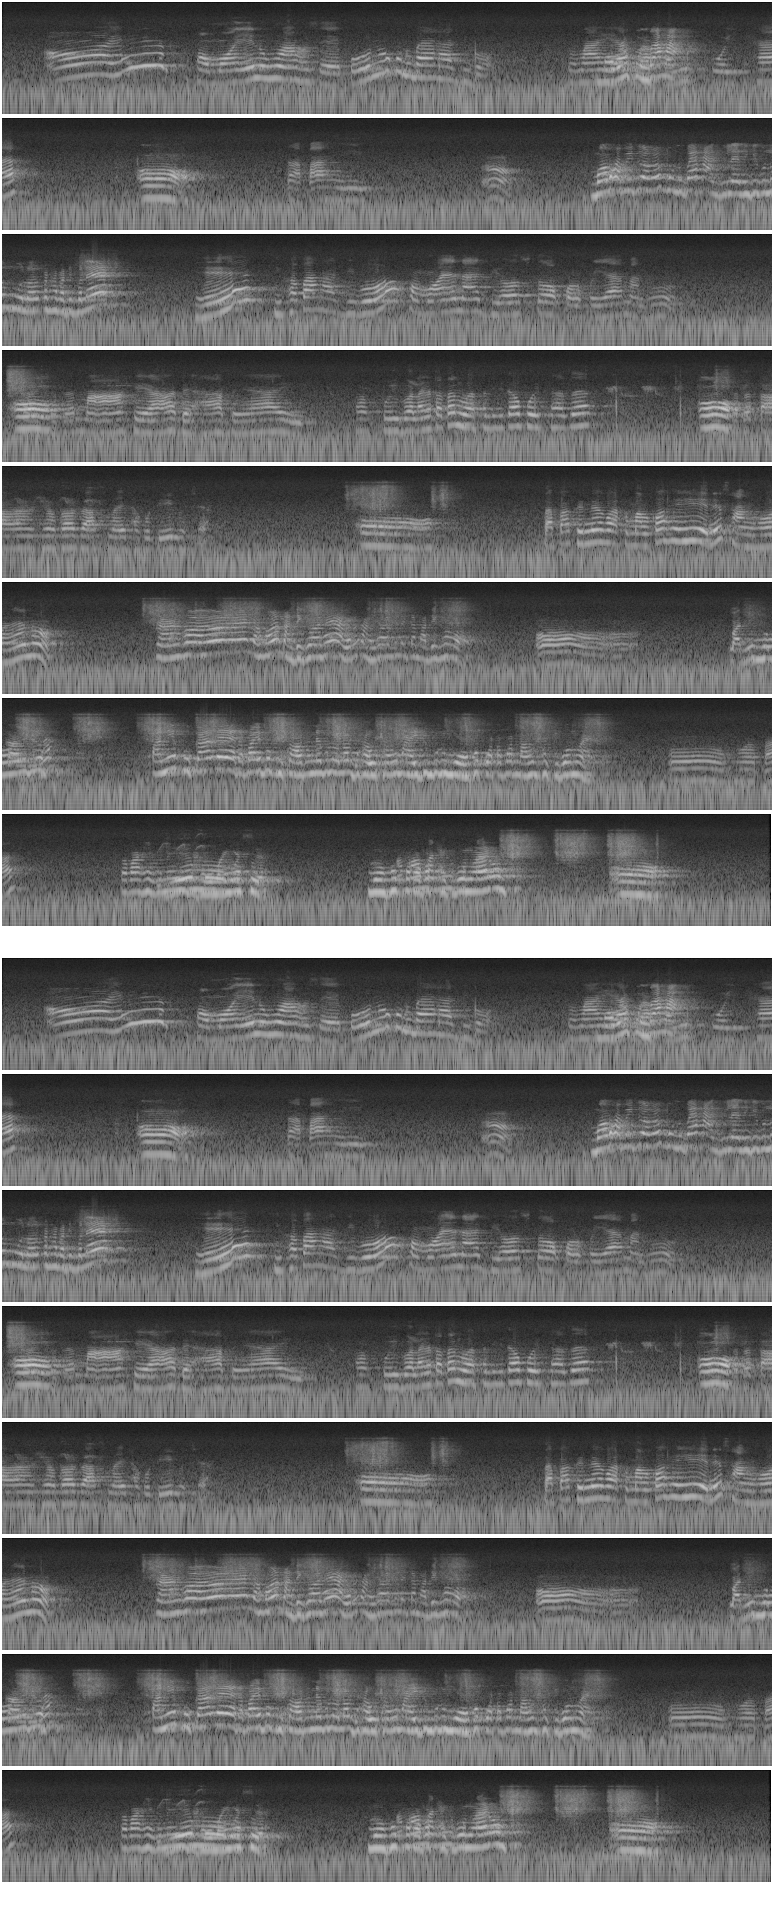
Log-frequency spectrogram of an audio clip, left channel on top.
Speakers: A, on the right; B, on the right.
A: অঁ এই সময়ে নোহোৱা হৈছে কতনো কোনোবাই শাক দিব। তোমাৰ
B: মই
A: ইয়াৰ
B: বোলো
A: ল'ৰা
B: কোনোবা
A: ছোৱালী পৰীক্ষা
B: অঁ।
A: তাৰপৰা হেৰি অঁ
B: মই ভাবিছো আমাৰ কোনোবাই শাক, দিলে নেকি বোলো মোৰ লগত কথা পাতিবলে।
A: হে কিহৰপাহ শাক দিব? সময়ে নাই ব্যস্ত অকলশৰীয়া মানুহ, তাৰপিছতে
B: অ
A: মা সেইয়া দেহা বেয়াই, চব কৰিব লাগে, তাতে ল'ৰা ছোৱালীকেইটাও পৰীক্ষা যে। তাৰপিছতে
B: অ
A: তাৰ সিহঁতৰ জাচ মাৰি থাকোতে গৈছে।
B: অঁ
A: তাৰপা কেনেকুৱা তোমালোকৰ হেৰি এনেই চাংঘৰ হে ন।
B: চাংঘৰ ঐ ঘৰ মাটি ঘৰহে আগতে চাংঘৰ আছিল এতিয়া মাটি ঘৰ।
A: অঁ, অ পানী শুকালগে
B: মই বোলো
A: নে?
B: পানী শুকালে, তাৰপৰা এইোৰ শুকাওঁতেনে বোলো অলপ জাৰো চাৰু মাৰ দিও, বোলো মহৰ পতাপত মানুহ থাকিব নোৱাৰে।
A: অঁ, হয় পাই।
B: তাৰপৰা সেইকাৰণে
A: ঢেৰ
B: এই জাৰো
A: মহ
B: মাৰি
A: হৈছে
B: আছো। মহো
A: আমাৰ
B: পতাপত
A: পানী
B: থাকিব
A: শুকালে
B: নোৱাৰে অ।
A: উম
